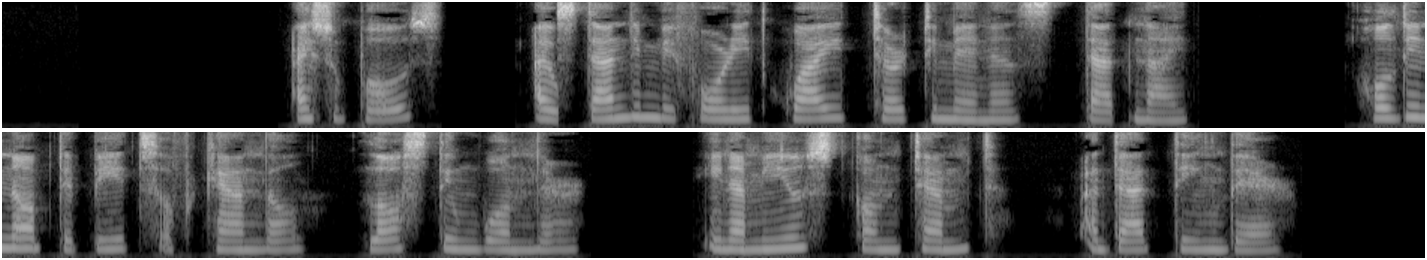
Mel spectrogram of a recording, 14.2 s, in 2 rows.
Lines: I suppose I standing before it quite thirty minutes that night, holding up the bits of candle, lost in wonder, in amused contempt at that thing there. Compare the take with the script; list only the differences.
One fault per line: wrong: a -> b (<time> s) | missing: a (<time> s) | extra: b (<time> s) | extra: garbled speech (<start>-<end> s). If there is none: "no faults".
no faults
